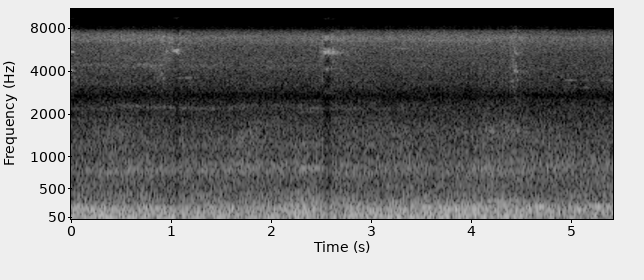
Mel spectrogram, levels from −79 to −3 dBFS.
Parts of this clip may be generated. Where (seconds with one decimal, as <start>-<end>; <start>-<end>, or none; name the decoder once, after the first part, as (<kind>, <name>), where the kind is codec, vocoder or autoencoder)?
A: none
